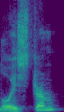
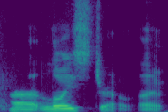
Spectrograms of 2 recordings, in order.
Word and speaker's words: Leuchtturm: So, journal, the #1 journal company is a German company called Leuchtturm, and it's not pronounced like you think. So, let me give you the pronunciation, the spelling. Leuchtturm.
